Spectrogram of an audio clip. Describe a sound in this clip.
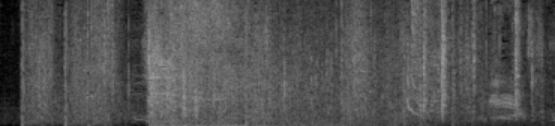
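A rocket explosion booms and rumbles.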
